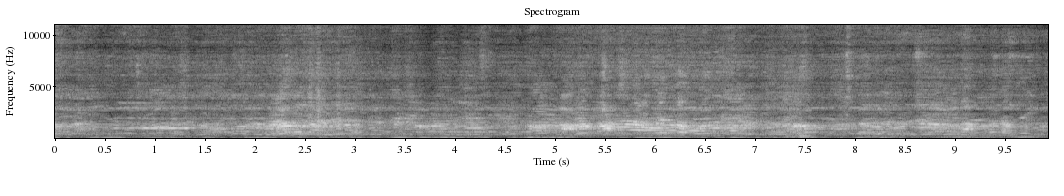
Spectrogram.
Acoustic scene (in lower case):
crowded indoor space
